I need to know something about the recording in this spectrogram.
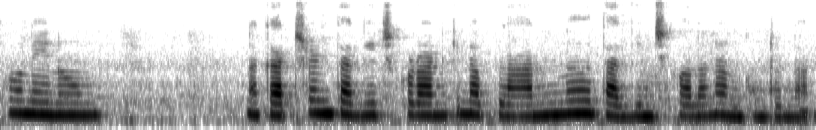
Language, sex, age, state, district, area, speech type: Telugu, female, 18-30, Telangana, Bhadradri Kothagudem, rural, spontaneous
